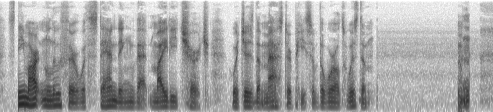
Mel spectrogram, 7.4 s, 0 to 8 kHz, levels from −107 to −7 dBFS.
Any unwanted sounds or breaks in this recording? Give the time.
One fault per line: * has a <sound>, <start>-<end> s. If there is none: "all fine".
* has a dropout, 0.2-0.3 s
* has a laugh, 6.9-7.0 s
